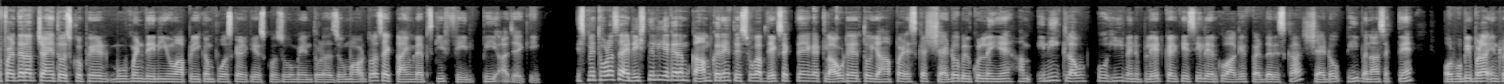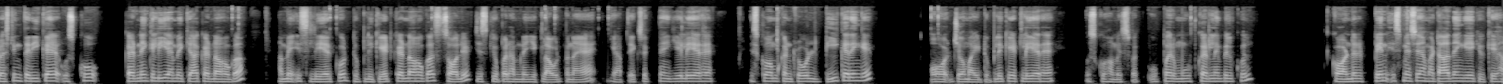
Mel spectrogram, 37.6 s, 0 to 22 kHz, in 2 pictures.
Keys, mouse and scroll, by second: 10.1 click, 21.6 click, 28.3 ctrl+d, 30.3-33.8 drag, 36.1-37.5 scroll down 1.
